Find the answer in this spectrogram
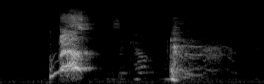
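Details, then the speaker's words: Two sharp, high, squeaky, chicken-like vocal bursts, each a sudden catch of the breath with a small sound between them, from a person whose hiccups hurt badly: unusual, annoying hiccups. "little while trying to get rid of my hiccups. It hurts really bad."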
